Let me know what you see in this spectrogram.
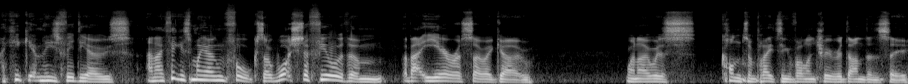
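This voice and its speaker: A man at a fairly quick pace, lively intonation and very even loudness throughout. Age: 50s. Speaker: food delivery rider vlogger. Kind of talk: casual vlog monologue while riding. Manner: halting, self-correcting.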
